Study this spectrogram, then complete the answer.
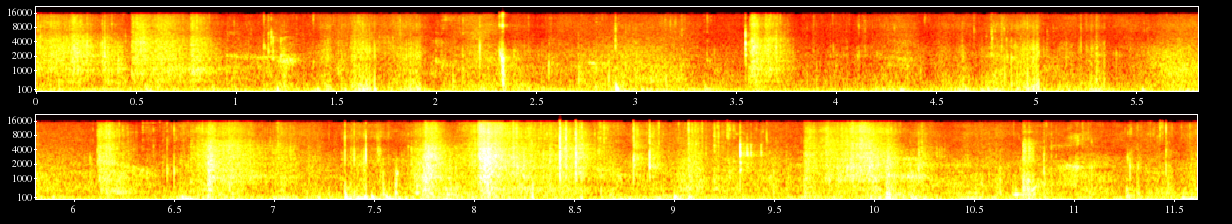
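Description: Children chew crunchy snacks up close.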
